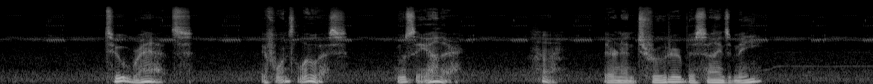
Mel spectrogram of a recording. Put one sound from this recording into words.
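A young man speaks calmly through a radio.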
